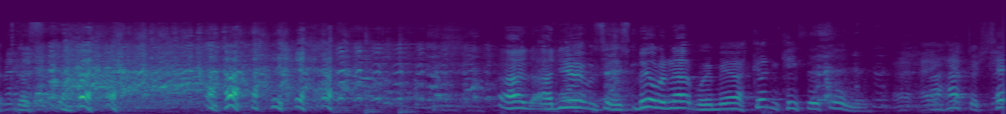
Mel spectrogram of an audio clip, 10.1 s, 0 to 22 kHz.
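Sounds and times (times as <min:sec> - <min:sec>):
crowd laughing: 0:00.0 - 0:05.1, 0:08.2 - 0:09.0.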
